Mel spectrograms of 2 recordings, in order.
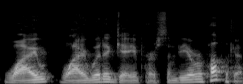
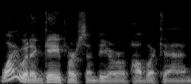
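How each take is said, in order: First: It sounds genuinely curious and inquiring. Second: It sounds skeptical and dismissive.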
